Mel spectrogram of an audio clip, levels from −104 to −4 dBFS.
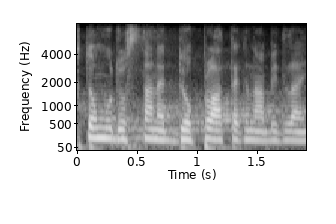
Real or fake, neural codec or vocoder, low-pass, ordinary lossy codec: real; none; 7.2 kHz; Opus, 24 kbps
